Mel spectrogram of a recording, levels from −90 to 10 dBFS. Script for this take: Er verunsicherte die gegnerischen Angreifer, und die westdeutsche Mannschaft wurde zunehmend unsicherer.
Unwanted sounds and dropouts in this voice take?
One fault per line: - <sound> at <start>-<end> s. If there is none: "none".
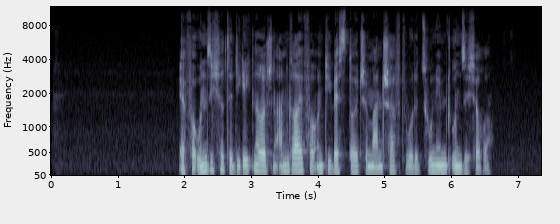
none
